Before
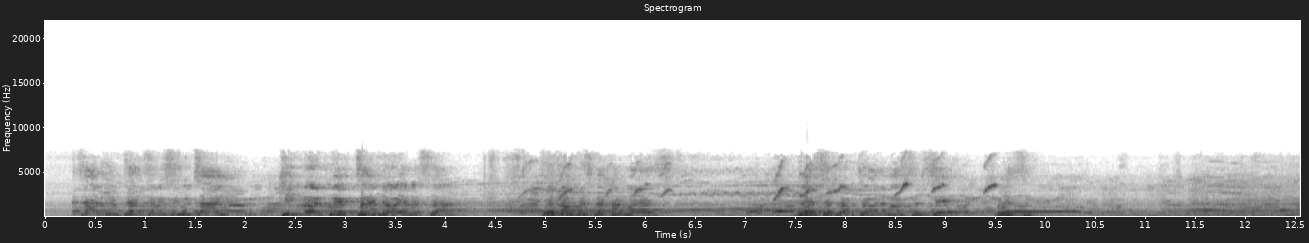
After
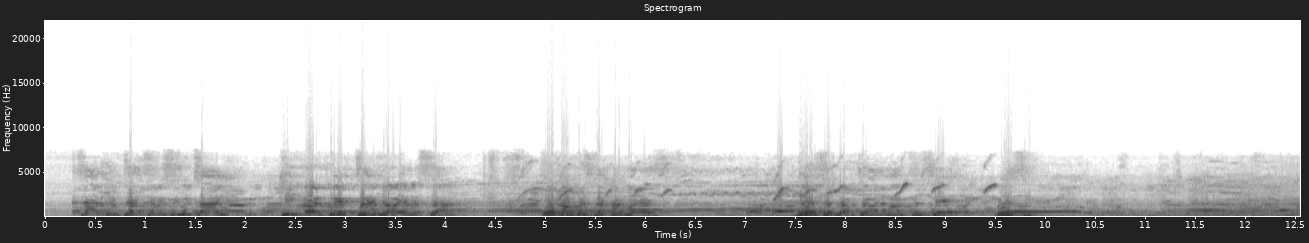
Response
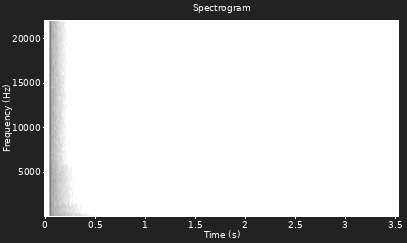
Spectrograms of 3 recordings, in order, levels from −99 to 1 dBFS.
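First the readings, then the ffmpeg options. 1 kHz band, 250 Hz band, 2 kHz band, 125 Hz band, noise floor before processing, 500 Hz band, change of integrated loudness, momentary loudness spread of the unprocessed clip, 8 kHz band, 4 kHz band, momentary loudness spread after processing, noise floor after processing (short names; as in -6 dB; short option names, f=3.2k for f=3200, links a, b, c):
0.0 dB, -0.5 dB, -0.5 dB, -0.5 dB, -42 dBFS, -0.5 dB, -0.5 dB, 14 LU, n/a, -5.0 dB, 13 LU, -42 dBFS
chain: -filter_complex "[0:a]aeval=exprs='clip(val(0),-1,0.106)':c=same,acrossover=split=3100[a][b];[b]acompressor=threshold=-56dB:ratio=4:attack=1:release=60[c];[a][c]amix=inputs=2:normalize=0"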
